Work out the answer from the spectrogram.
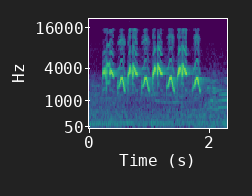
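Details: Fighting-style song of a sooty-headed bulbul, meant to goad other bulbuls into singing: a quick string of about ten clear chirps alternating between a higher and a lower pitch, lasting under two seconds.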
